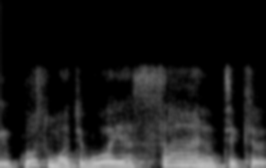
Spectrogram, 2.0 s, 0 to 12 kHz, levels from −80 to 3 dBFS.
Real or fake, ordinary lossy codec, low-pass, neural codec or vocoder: fake; MP3, 96 kbps; 7.2 kHz; codec, 16 kHz, 4 kbps, FreqCodec, smaller model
